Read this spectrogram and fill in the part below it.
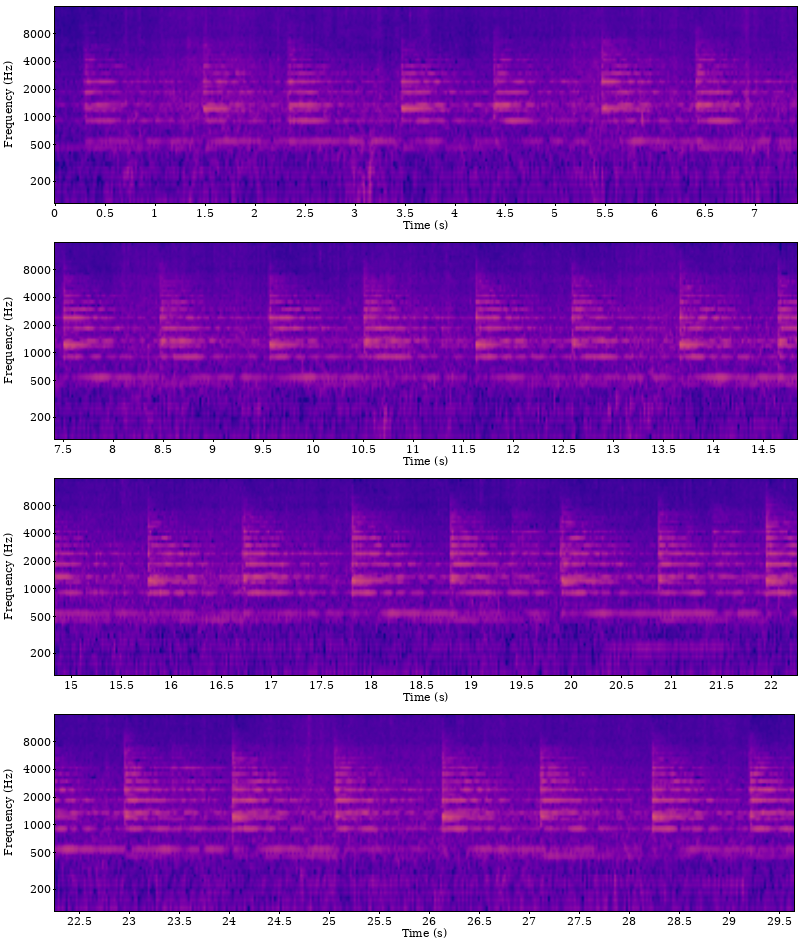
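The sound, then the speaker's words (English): Noontime bells from two churches ring steadily in a small village on a rocky shoreline along the south coast of France, Baume-les-Mimosas. They sound a continuous series of bright, resonant strikes in a regular rhythm with overlapping tones, heard clearly with no voices. “Stephen Feld set up his microphones there to record the noontime bells from two churches.”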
